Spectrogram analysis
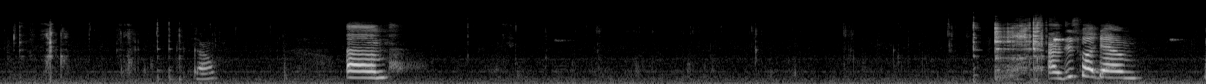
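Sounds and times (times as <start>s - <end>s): chewing noodles: 4.6s - 9.7s.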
